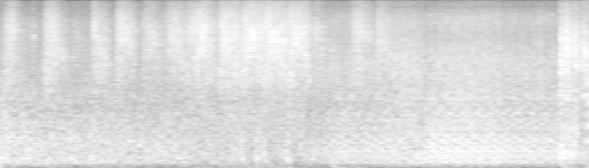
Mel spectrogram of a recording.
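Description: Film battle sound effects: a dense, steady wash of gunfire and battle noise with rapid, irregular sharp reports.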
